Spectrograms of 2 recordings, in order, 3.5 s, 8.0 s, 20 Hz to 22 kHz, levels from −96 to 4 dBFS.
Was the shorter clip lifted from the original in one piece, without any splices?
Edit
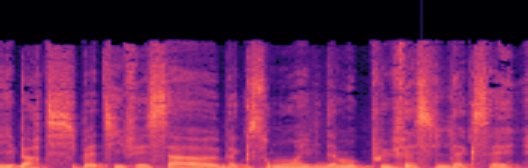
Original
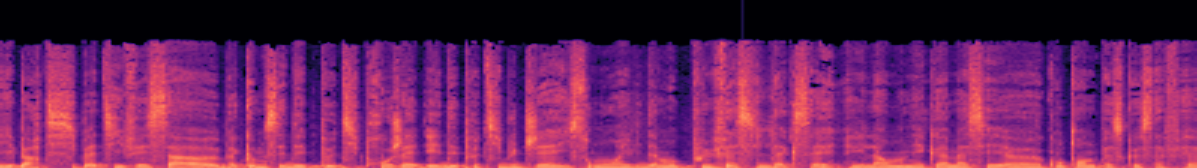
no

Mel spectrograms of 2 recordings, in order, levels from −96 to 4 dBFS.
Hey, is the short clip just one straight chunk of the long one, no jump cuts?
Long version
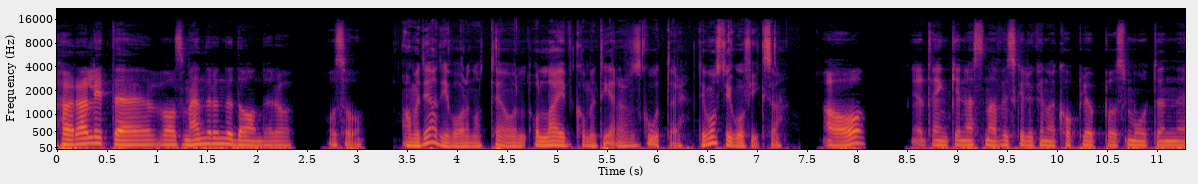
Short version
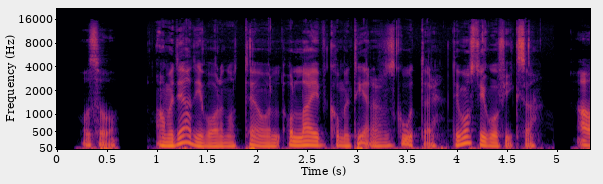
yes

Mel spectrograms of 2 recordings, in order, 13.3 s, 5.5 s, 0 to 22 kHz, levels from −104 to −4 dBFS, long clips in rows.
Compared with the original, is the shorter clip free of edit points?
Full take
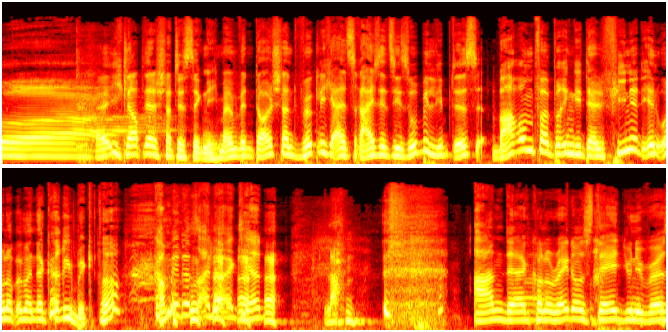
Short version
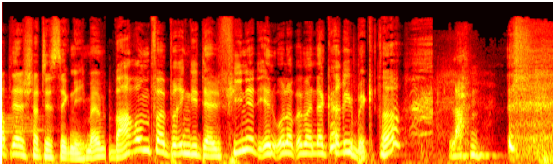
no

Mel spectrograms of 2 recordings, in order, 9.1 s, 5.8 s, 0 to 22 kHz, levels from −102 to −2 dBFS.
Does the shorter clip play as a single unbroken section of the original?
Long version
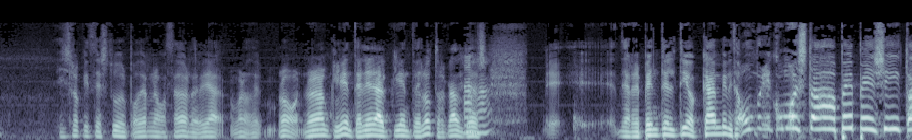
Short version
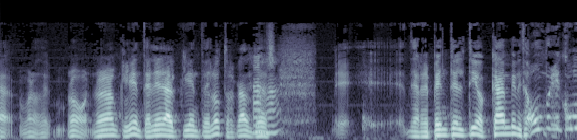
yes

